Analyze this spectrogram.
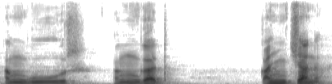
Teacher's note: इसमें ध्वनि नाक से निकलती है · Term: अनुस्वार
